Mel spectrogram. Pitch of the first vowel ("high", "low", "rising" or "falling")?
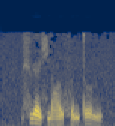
falling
